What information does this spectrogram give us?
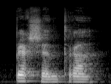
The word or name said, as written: perscentra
